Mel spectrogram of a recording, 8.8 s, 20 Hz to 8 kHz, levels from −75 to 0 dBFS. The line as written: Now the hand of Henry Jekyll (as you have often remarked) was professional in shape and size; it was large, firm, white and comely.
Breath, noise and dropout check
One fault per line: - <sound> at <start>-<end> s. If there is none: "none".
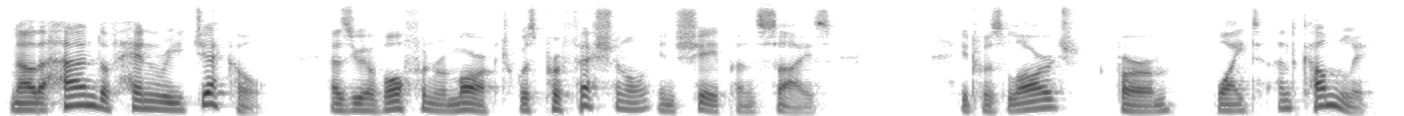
none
